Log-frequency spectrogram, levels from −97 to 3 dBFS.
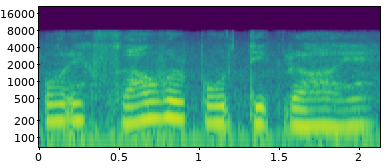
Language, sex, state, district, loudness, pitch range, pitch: Hindi, female, Arunachal Pradesh, Papum Pare, -14 LUFS, 165-200 Hz, 185 Hz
